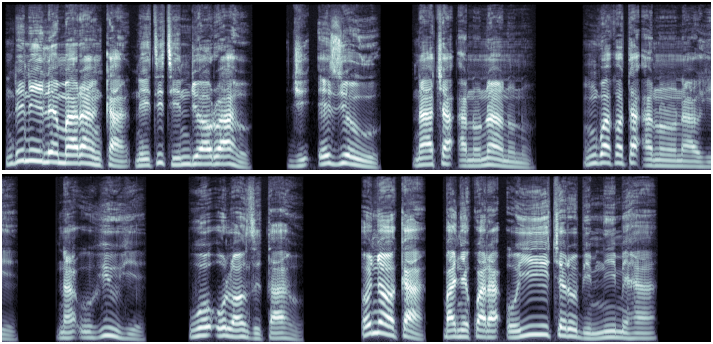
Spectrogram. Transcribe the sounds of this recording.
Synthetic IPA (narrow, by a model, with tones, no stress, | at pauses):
n̩˦dɪ˦niː˦le˦ma˨ɾa˦ŋ̩˨ka˨ne˨ti˦ti˨n̩˦dɪ˦ɔ˦ɾʊ˦a˦ɦʊ̰˨ | d͡ʒi˨e˦zi˦o˨wu˨ | na˨a˦t͡ʃa˦ʔa˨nʊ˨nʊ˦a˨nʊ˨nʊ̰˨ | ŋ̩˦ɡʷa˦kɔ˦ta˦ʔa˨nʊ˨nʊ˨na˨u˨ɦjḛ˨ | na˨ʔu˨ɦi˦u˨ɦjḛ˨ | wo˦ʔʊ˦lɔ˨n̩˦zɪ˨ta˦a˦ɦʊ̰˨ | o˦ɲe˦ɔ˨ka˨k͡pa˨ɲe˨kʷa˨ɾa˨ʔo˨ji˦i˦t͡ʃe˦ɾo˦bi˨m̩˦ni˦me˦ɦa˦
